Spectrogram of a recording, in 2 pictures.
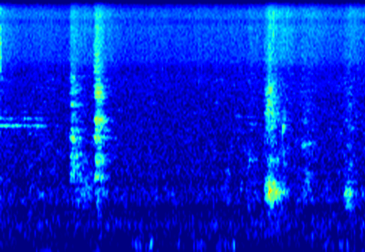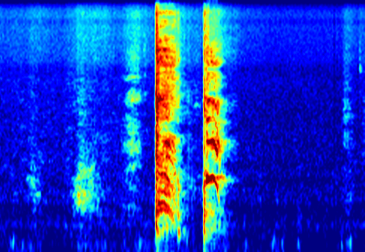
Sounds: Cough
